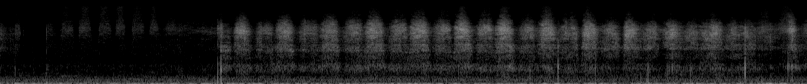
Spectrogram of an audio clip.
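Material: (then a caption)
Plastic. A medium, hollow plastic supplement tub with a black lid and a "Hydraulic" label is turned in the hands close to the microphone while fingertips rub and scratch the label surface. It makes a steady, rhythmic series of bright, hissy scratching strokes that grow louder after the first two seconds, with a few faint low knocks as the tub is handled.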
